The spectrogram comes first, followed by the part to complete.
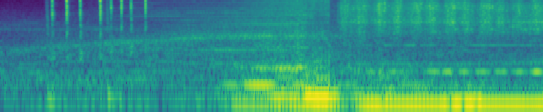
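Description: Logo-intro sting: a quick run of sharp clicks as the bricks stack, then a rising swell into a loud, deep, bass-heavy music hit about two seconds in that holds.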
